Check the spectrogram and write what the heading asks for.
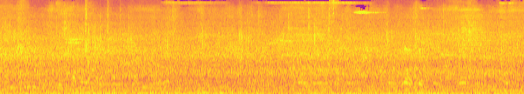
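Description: Steady city traffic rumble from the surrounding streets, with faint, indistinct voices of people some way off.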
